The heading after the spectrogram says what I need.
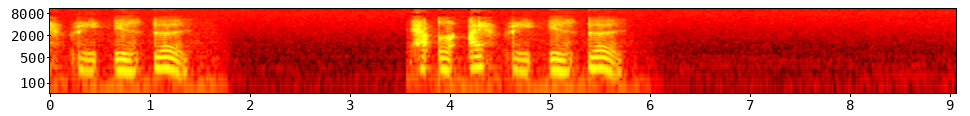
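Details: Child; pharyngeal affricates (cleft palate speech).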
